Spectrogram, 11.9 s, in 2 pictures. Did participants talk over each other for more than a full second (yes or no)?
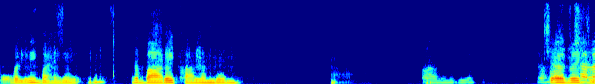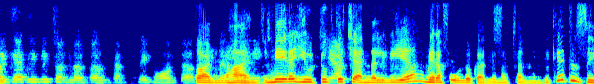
yes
